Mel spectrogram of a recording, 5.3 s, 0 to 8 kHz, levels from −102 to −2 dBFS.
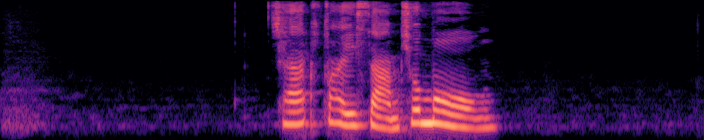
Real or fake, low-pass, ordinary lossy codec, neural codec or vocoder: fake; none; none; codec, 16 kHz, 8 kbps, FreqCodec, larger model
